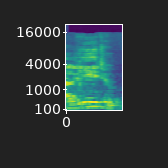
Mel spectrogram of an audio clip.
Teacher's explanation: eu fecho a fossa nasal e eu pronunciou a palavra Lírio eu vou perceber que não vai ter a vibração do nariz porém a corrente de arte está em toda ela pela boca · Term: ditongo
